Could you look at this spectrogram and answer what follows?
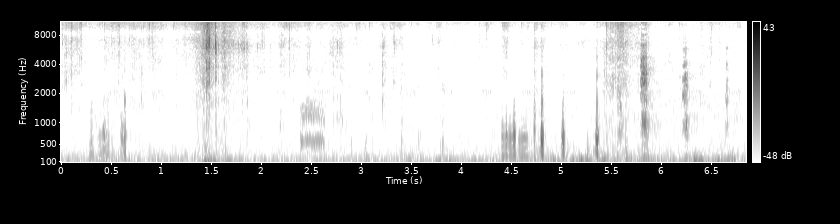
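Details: Hens and roosters at the end of the day, being said goodnight to: scattered low clucks and short murmured notes, a busier run of clucking near the end, over steady low background rumble.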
